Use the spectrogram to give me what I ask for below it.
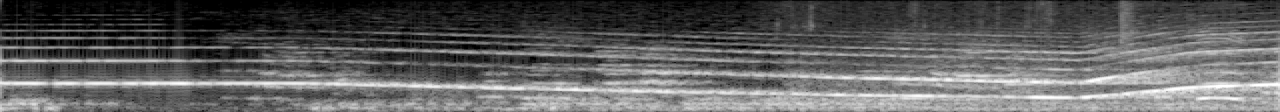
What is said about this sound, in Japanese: あ、ちょ、ピーポーが来たな。こっち来るかな。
